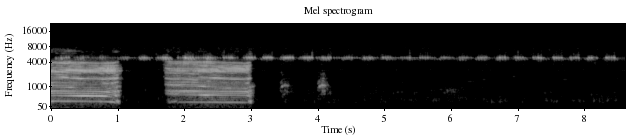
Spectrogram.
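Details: Big red deer stag in the Doñana National Park marshland, Andalusia, Spain, bellowing close by at the start of the night in reply to farther stags: two deep guttural roars of about a second each, then faint sounds under continuous high insect chirping.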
